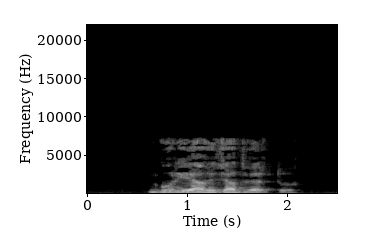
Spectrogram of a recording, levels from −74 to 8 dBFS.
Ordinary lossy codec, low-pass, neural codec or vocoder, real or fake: MP3, 32 kbps; 7.2 kHz; none; real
